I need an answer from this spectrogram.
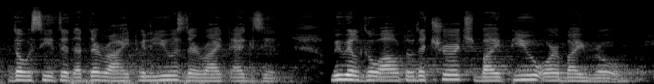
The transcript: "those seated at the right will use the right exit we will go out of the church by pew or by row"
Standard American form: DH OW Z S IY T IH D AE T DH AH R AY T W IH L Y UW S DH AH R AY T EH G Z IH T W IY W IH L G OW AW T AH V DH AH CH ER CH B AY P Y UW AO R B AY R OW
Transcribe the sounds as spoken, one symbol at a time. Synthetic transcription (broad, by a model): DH OW S IY T IH D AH T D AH R AY T W IH L Y UW S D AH R AY T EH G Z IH T W IY W IH L G OW AW T AH V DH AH CH ER CH B AY P Y UW AO R B AY R OW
